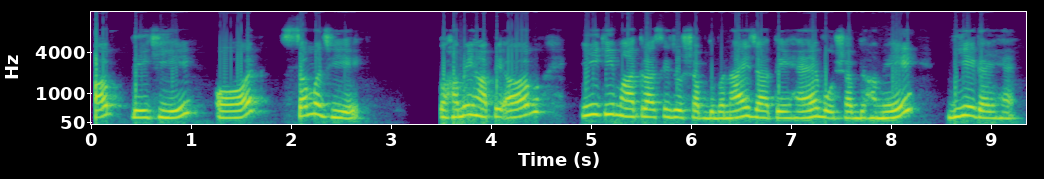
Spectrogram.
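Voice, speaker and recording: A woman's voice: a little high, takes it slowly, warm tone, low-quality recording. A woman teaching a primary school lesson, spelling words out sound by sound and lifting her voice on each answer.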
